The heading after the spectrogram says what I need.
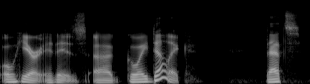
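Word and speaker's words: Goidelic: Number two of relating to or constituting the godelic speech of the Kelts in Ireland, the aisle of man, and the Scottish Highlands.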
